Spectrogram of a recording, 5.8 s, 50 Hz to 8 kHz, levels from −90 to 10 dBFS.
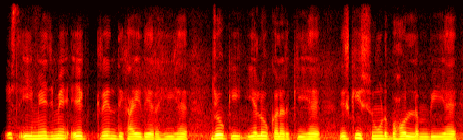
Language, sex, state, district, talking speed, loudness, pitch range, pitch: Hindi, male, Uttar Pradesh, Lalitpur, 205 wpm, -17 LUFS, 140-165 Hz, 150 Hz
